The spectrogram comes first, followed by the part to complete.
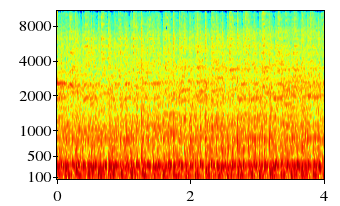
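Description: Live folk drumming on large barrel drums: a loud, fast, dense beat that keeps going without a break.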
